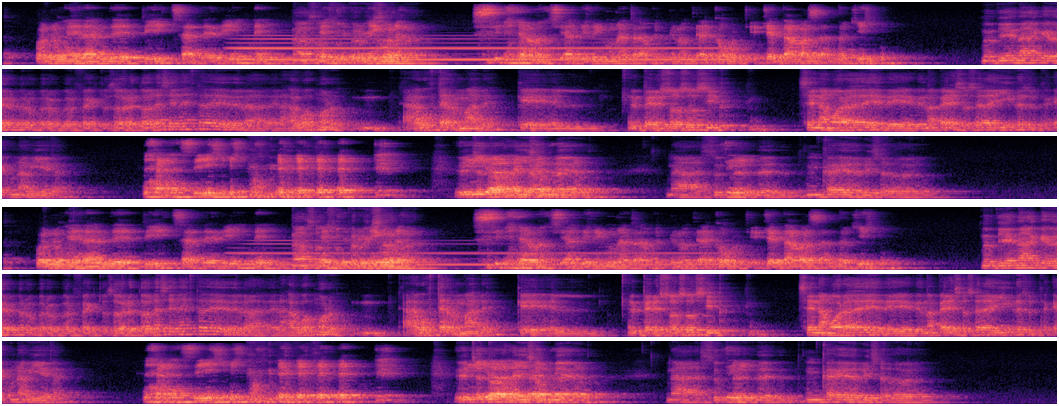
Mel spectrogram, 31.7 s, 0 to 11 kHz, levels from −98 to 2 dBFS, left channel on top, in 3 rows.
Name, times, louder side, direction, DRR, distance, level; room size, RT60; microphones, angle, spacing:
voice 1, 0.3-2.7 3.2-4.0 4.7-8.7 22.5-23.5 23.8-25.0 25.7-26.9 28.3-28.6, right 1 dB, 70° left, -3 dB, 3.0 m, -23 dB
Wind instrument woodwind instrument, 2.1-7.5, left 6 dB, 35° left, 0.4 m, -33 dB
voice 2, 2.9-4.1 4.8-4.9 9.8-16.5 16.8-18.1 18.5-21.7 23.5-23.8 25.4-27.0 27.7-30.3, equal, 45° right, -1 dB, 2.1 m, -28 dB
5.7 x 5.2 x 5.5 m, 0.83 s
head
